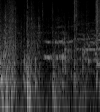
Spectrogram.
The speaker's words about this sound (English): Mary thought the least she could do was let the Moores' chickens out of their coop.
